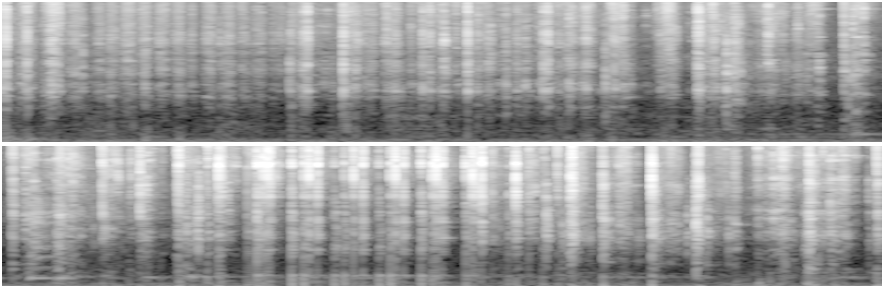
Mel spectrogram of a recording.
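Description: Fingernails tap and scratch a small glass perfume bottle with liquid inside, partly hidden behind a microphone. A rapid stream of bright, crisp scratches and sharp clicks sits almost entirely in the high frequencies. The taps grow louder and denser in the second half.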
